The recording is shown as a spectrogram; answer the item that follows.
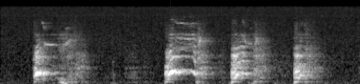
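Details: A St. Bernard protesting because the kids went out to play without him. Four loud, rough barks, a lone bark and then three closer together, with a faint echo of a small room between them.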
